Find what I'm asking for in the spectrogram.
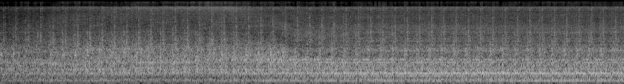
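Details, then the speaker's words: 2018 Ford F150 4x4 V8 XLT, sold cheap as having engine problems, idling: a sharp, regular tap about three times a second. The owner rules out the high-pressure fuel pump and suspects a top-end tick, possibly injectors. "To me, it sounds like an upper end tick, like a top end."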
